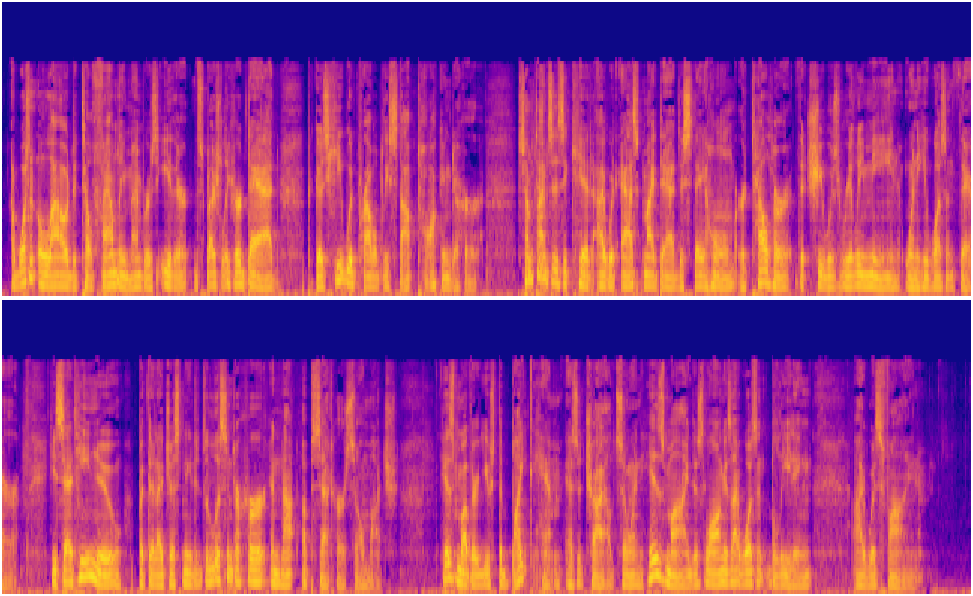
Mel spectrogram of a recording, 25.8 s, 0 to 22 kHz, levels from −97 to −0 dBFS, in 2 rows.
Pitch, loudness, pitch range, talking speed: 100 Hz, -16 LUFS, 95-115 Hz, 195 wpm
